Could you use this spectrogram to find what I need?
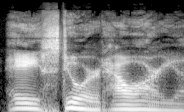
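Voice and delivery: very slow, drawn-out words. Repeating the line on request: Jack Nicholson impression. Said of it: "Now he's really doing Jack Nicholson".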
